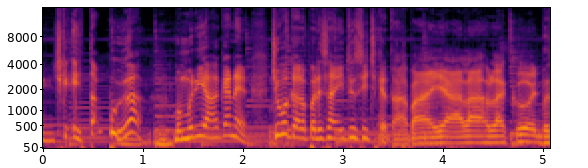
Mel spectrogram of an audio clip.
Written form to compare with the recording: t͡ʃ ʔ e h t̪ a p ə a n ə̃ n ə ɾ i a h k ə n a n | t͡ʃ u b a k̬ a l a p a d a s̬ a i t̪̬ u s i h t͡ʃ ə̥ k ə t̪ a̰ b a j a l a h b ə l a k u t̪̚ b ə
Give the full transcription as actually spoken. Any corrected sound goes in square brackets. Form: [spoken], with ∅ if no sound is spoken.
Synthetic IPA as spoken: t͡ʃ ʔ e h t̪ a p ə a [m] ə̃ [m] ə ɾ i a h k [a] n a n | t͡ʃ u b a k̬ a l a p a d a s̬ a i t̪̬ u s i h t͡ʃ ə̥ k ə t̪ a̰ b a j a l a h b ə l a k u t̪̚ b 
